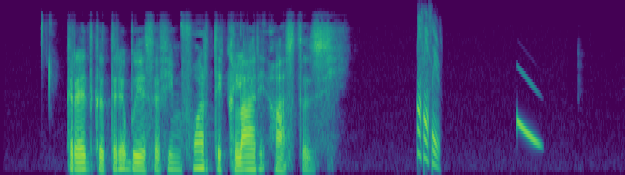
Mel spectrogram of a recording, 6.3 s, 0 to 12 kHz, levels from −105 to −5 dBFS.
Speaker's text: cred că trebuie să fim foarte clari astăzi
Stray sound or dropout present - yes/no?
yes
